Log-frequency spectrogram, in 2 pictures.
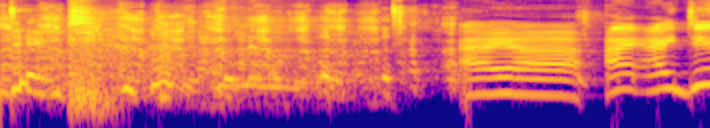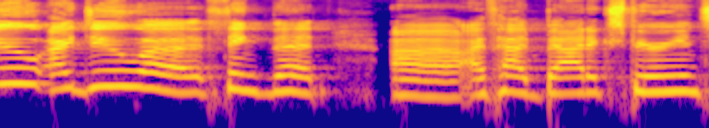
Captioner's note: audience laughing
